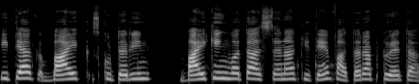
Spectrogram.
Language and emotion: Goan Konkani, neutral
